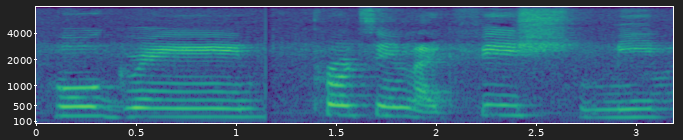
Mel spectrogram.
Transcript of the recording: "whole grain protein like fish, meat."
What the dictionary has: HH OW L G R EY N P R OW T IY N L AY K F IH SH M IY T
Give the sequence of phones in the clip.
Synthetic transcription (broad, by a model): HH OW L G R EY N P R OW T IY N L AY K F IH SH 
